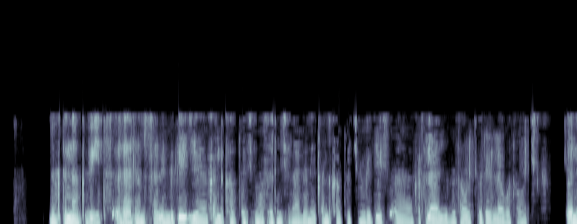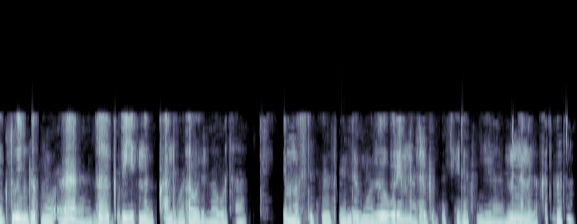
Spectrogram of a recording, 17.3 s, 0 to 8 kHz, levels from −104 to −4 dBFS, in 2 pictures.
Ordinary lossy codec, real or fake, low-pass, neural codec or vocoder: AAC, 16 kbps; real; 7.2 kHz; none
